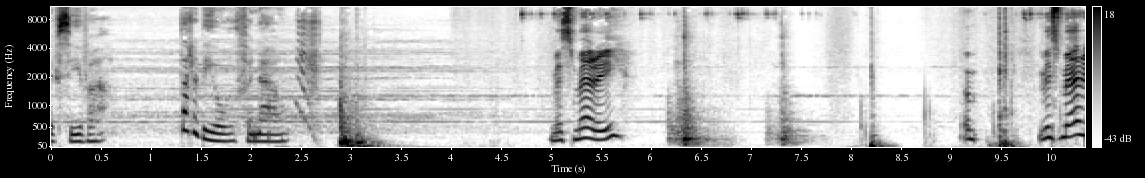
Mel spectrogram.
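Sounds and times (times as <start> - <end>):
speech: 0.0 - 0.6, 1.3 - 2.8, 5.0 - 6.4, 9.2 - 10.3
door shutting with a solid thud: 2.9 - 3.4, 6.2 - 7.6
door lock clicking: 6.2 - 7.6
door scraping: 6.2 - 8.5.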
